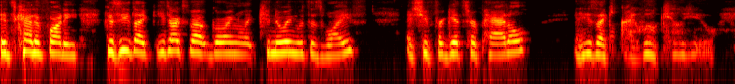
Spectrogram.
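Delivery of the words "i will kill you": hushed, whispered under the breath. Retelling a comedian's bit about his wife forgetting her paddle: retelling a whispered threat. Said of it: "why are you whispering it?".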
